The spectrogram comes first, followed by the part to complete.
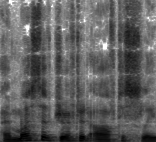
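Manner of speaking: plain reading voice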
